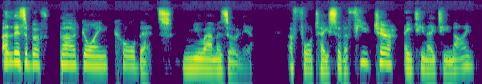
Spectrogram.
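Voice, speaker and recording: A man narrating a scripted video essay in a sardonic manner, with dramatic pauses. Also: medium pitch, lively intonation, warm tone, no echo.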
